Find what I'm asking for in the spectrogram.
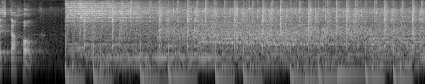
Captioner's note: applause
